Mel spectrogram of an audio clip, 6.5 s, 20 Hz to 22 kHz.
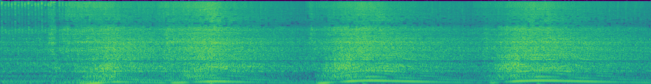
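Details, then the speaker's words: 2021-2022 Kia/Hyundai Smartstream 2.5L turbo, before the intake swap, with a flat K&N panel filter in the stock housing: three quick throttle blips whose pitch climbs and falls cleanly with no rattle or hesitation, sounding healthy. "I do have the K&N filter, the flat one that's in there right now, so I don't know if it's got any extra sound, but I'll give it a couple of revs and we'll see what it sounds like."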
